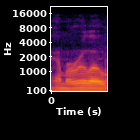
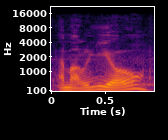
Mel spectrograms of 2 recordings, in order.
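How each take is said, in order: First: The word is pronounced the English way. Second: The word is pronounced the Spanish way. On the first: This is how local people say it. "folks down here say Amarillo" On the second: This is the original meaning, yellow. "it's actually amarillo, the Spanish for yellow"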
